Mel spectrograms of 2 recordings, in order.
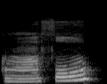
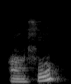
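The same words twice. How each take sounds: First: Awful drawn out in two parts, aw-ful; sounded out. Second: Said in the usual way. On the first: Shown as a demonstration. Teacher decoding for the class, awful sounded out. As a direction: stretch both parts of awful. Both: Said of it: "words we just sounded out".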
